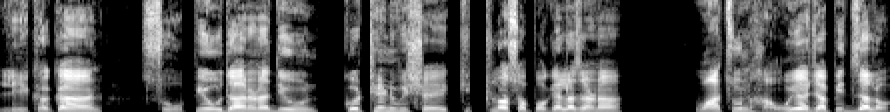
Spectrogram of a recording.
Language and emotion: Goan Konkani, surprised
